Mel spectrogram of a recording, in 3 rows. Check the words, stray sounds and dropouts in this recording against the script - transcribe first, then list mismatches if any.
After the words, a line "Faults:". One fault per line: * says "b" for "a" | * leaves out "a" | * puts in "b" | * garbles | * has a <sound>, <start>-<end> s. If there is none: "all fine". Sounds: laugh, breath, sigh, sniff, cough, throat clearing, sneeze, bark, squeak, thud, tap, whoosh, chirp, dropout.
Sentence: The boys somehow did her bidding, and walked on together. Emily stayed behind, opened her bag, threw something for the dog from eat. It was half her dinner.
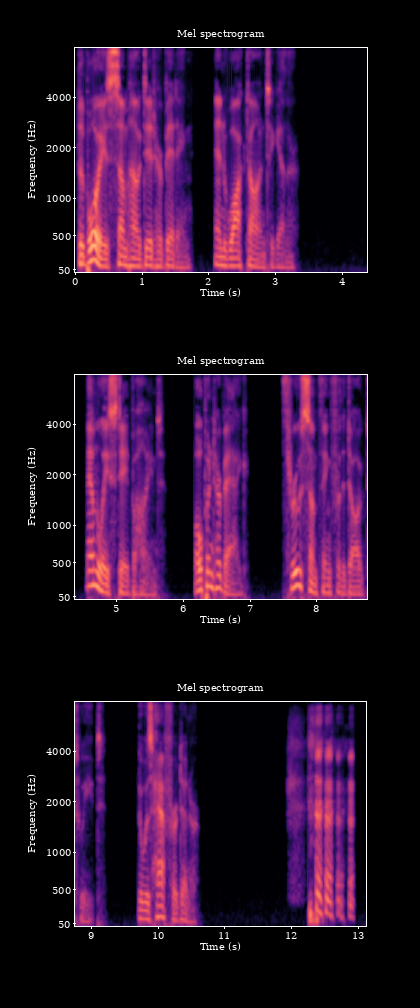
The boys somehow did her bidding, and walked on together. Emily stayed behind, opened her bag, threw something for the dog to eat. It was half her dinner.
Faults:
* says "to" for "from"
* has a laugh, 11.9-13.0 s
